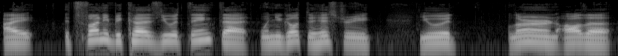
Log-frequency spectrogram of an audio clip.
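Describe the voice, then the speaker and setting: A young man from Chicago with a slightly higher voice that sounds smooth and crisp. He speaks earnestly and conversationally, with some self-deprecation, as he shares his testimony with a church audience. The sound is dry and close to the microphone. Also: measured pace, dry recording. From Chicago, Illinois, USA. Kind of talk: personal testimony talk to a church gathering.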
